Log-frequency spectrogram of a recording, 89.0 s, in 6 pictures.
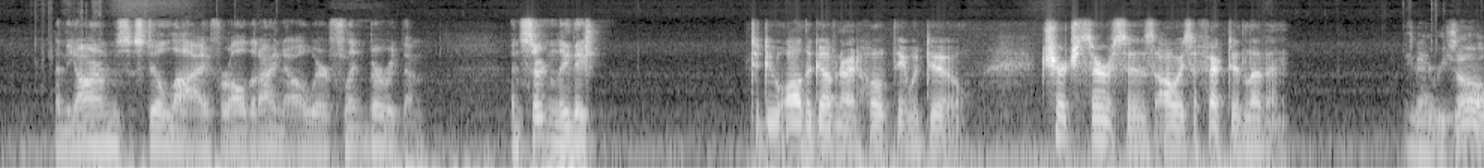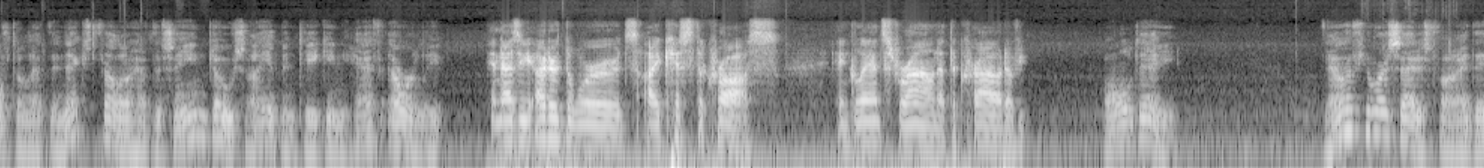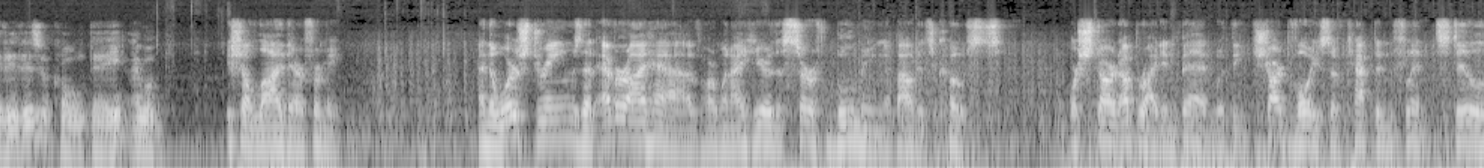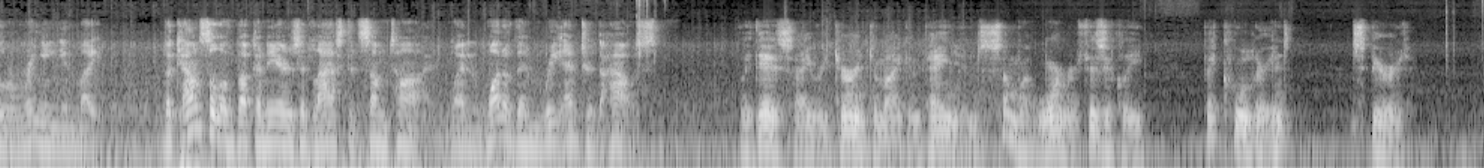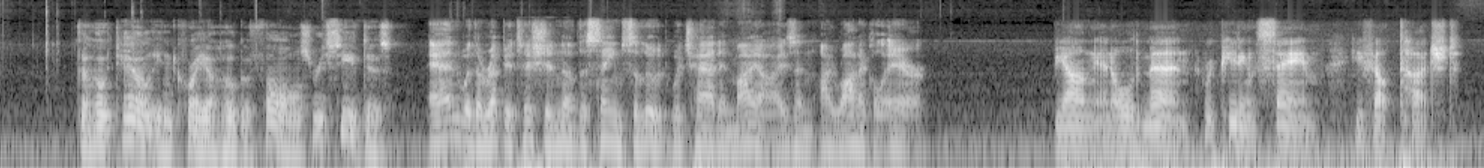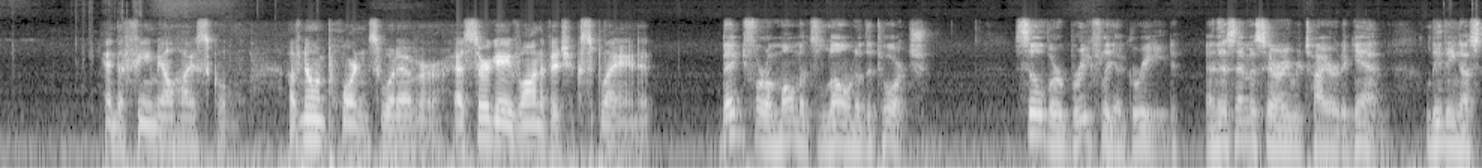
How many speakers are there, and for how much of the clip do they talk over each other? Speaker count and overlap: three, no overlap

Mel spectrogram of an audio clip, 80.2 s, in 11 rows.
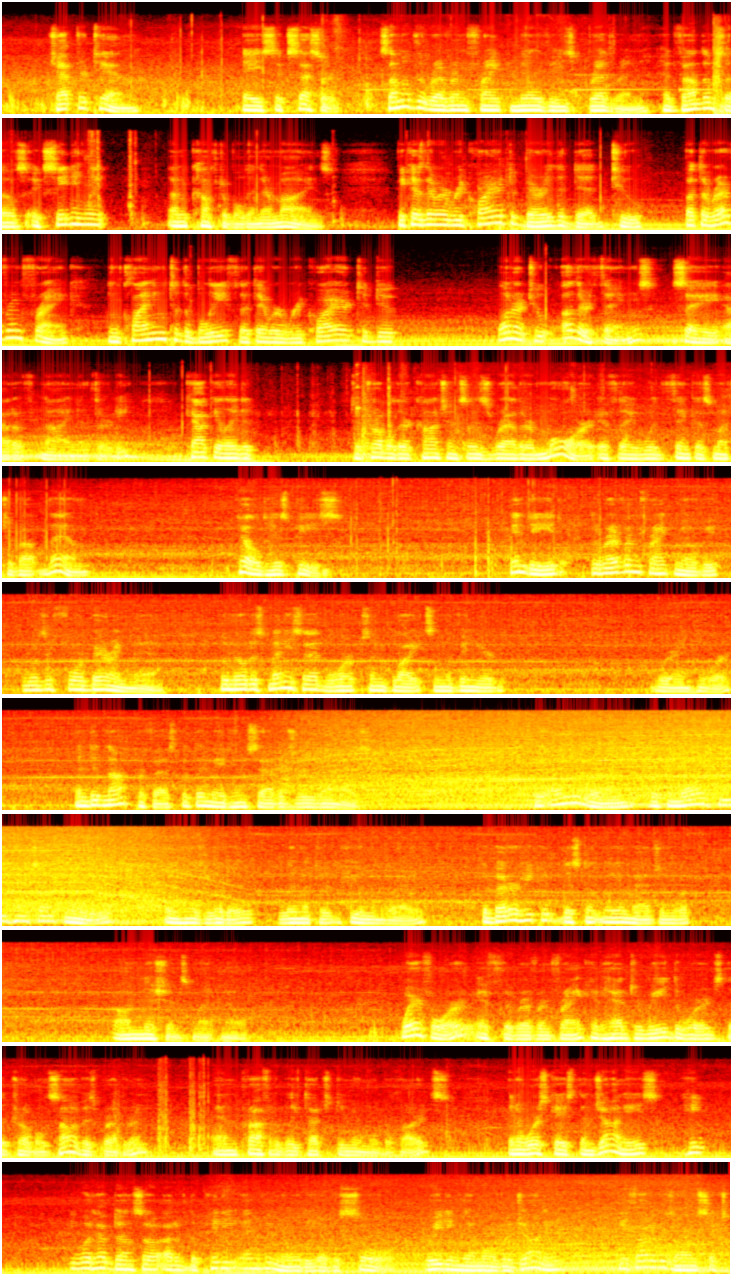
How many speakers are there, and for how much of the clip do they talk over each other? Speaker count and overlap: one, no overlap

